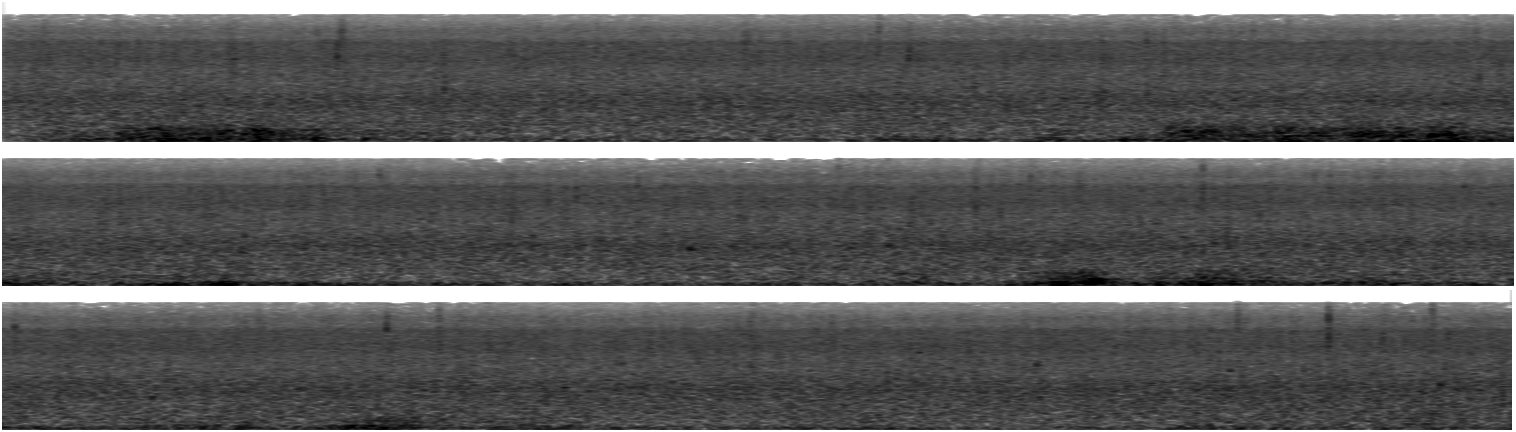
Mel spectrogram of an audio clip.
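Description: Steady soft rain, with several short low rumbles of thunder: about a second in, a quarter of the way through, just past the middle, and again a little later.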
